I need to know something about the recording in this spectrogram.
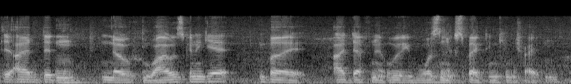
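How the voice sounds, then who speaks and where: A man's voice: fairly low pitch, little pitch movement, moderate pace, creaky, noisy background. A teenage boy describing his stage role in a plain, matter-of-fact way. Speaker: young actor guest. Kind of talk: casual interview answers.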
